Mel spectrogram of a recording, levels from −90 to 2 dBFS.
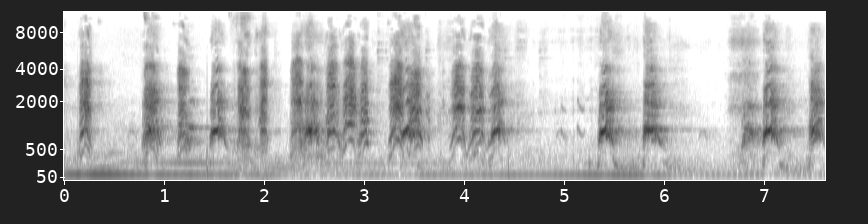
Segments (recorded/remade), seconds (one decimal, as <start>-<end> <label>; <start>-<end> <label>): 0.0-1.7 recorded; 1.7-2.6 remade; 2.6-7.6 recorded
